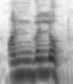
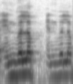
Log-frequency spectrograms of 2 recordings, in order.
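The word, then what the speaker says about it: envelope: एनवेलोप। क्या word use करोगे? एनवेलोप। ठीक है, आप लोग इसको एनवेलप बोलते होगे पहले। The correct pronunciation is एनवेलोप।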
